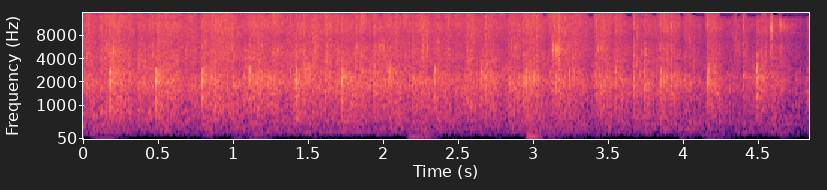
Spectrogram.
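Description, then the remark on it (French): A crowd applauds steadily, a dense wash of many hands clapping at an even level for the whole stretch, with scattered sharper claps and a few low thumps underneath, honoring two women at an official ceremony attended by the prefect and elected officials. “Donc, comme vous allez sûrement applaudir, je pense beaucoup à elles quand vous les applaudissez.”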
